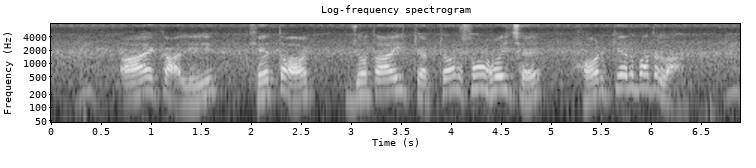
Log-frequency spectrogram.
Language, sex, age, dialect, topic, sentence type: Maithili, male, 56-60, Bajjika, agriculture, statement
